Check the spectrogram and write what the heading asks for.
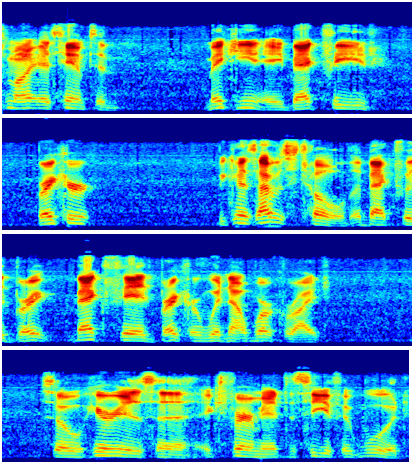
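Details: Adult male traumatic brain injury survivor, after a three-week coma, paralyzed and unable to move his left side; slurred speech; dysarthria after traumatic brain injury.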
